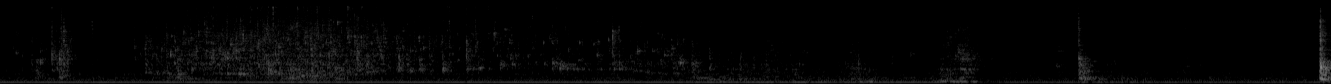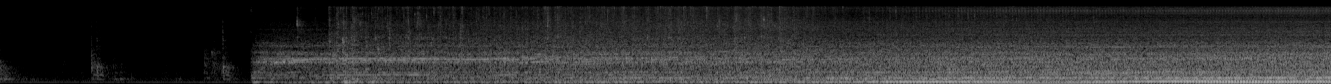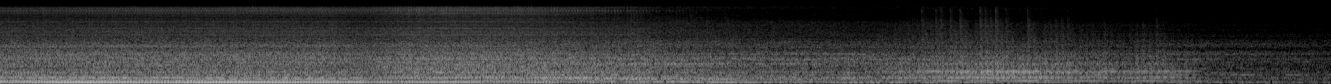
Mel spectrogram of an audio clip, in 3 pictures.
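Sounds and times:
water gushing into tub: 1.3 - 8.1, 16.3 - 35.7
spin dryer motor hum: 15.8 - 39.9.

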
